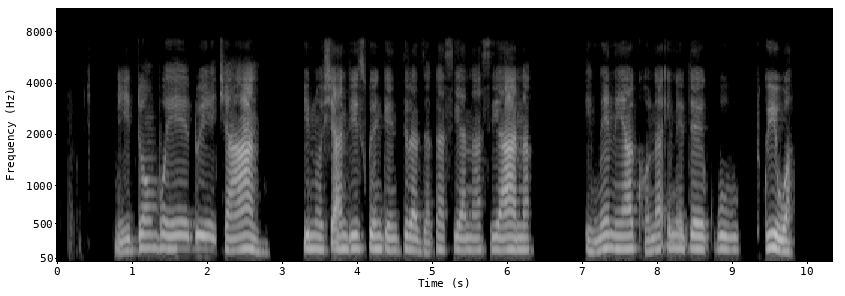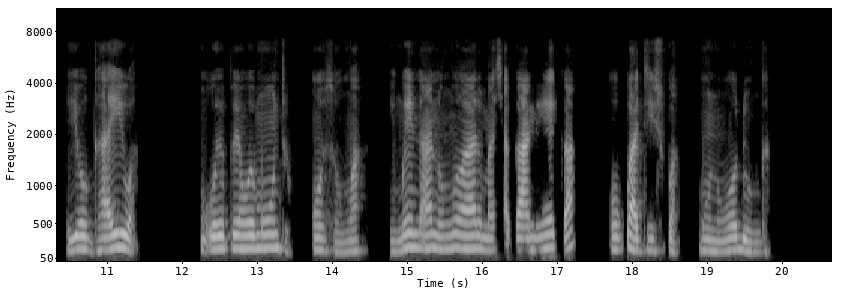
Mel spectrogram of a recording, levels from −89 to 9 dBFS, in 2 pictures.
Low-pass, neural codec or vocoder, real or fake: 7.2 kHz; none; real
